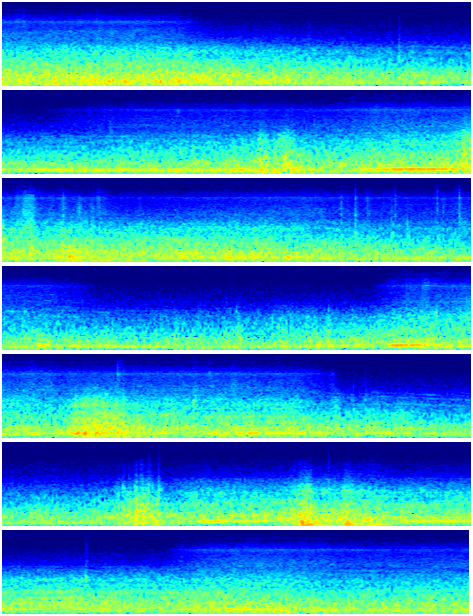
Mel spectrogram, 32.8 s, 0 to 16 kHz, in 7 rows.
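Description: Ferrari Challenge Evo race car's twin-turbo V8 at full throttle, heard from inside the cockpit, its revs rising and falling through the gears on a hot lap. Sharp cracks and thumps come through several times.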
